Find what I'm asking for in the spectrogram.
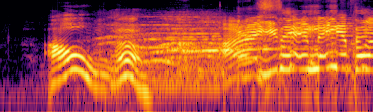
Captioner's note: audience exclaims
